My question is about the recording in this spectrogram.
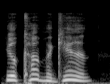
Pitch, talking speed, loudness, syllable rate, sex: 180 Hz, 165 wpm, -17 LUFS, 4.6 syllables/s, male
